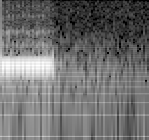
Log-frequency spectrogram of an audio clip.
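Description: A telephone ring sounds in a single short, steady electronic burst, cut off after a quarter second and followed by faint background hiss.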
